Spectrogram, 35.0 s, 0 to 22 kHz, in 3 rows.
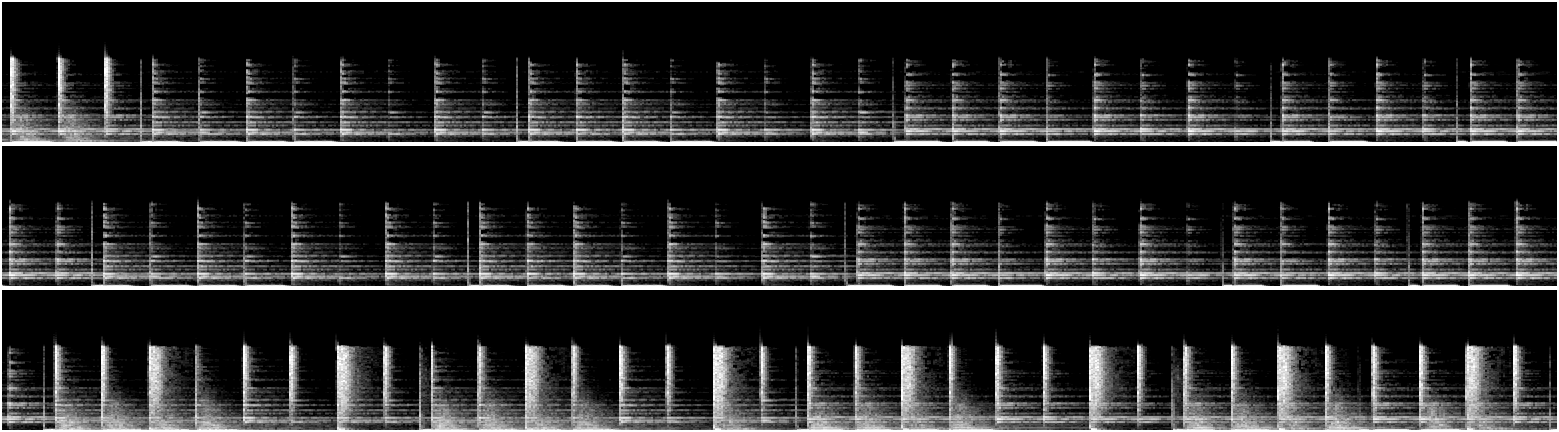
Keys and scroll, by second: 1.1 2, 3.9 b, 5.1 Escape, 5.4 3, 6.1 k, 6.4 l, 7.5 b, 12.3 Escape, 15.4 ctrl+c, 17.4 b, 21.1 b, 23.5 Escape, 26.1 ctrl+v, 27.8 r, 29.7 b, 34.3 2.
